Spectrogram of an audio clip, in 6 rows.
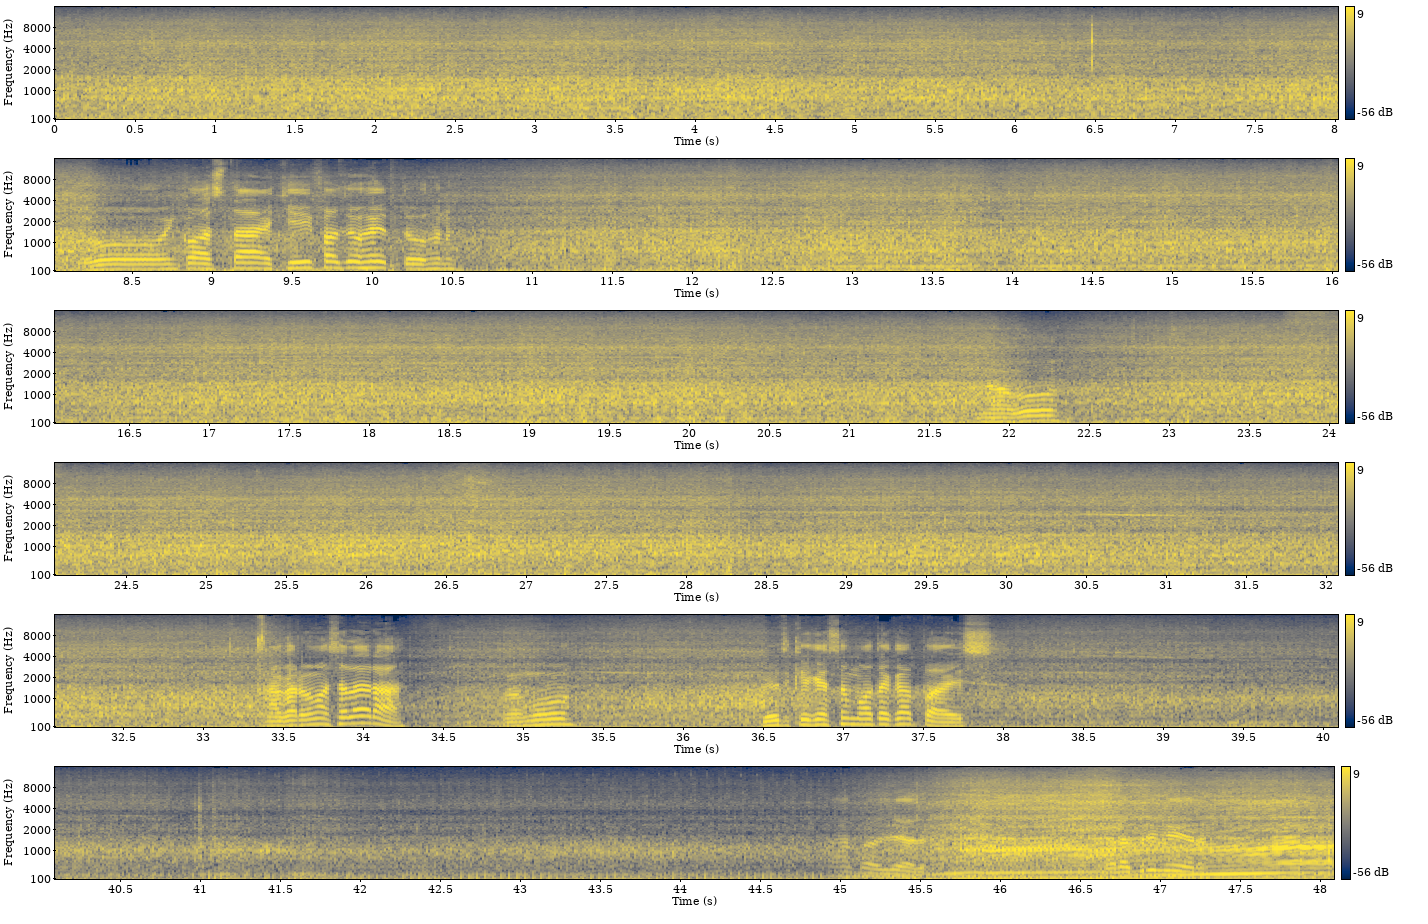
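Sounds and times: heavy wind rush: 0:00.0 - 0:42.1, 0:45.0 - 0:48.0
motorcycle engine cruising: 0:00.0 - 0:48.0.

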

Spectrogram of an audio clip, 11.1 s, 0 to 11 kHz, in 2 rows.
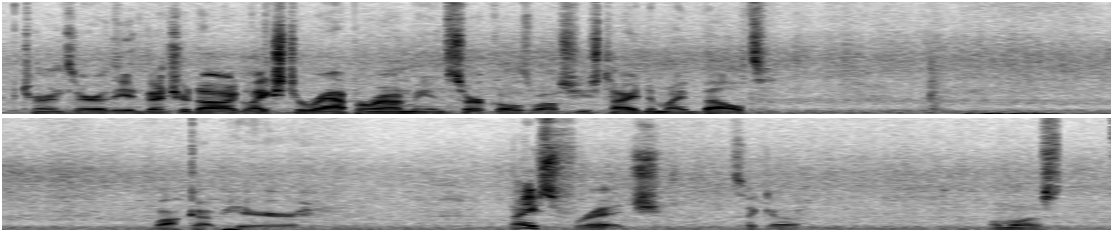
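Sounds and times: steady background hum: 0:00.0 - 0:11.0
microphone handling noise: 0:04.6 - 0:05.5.

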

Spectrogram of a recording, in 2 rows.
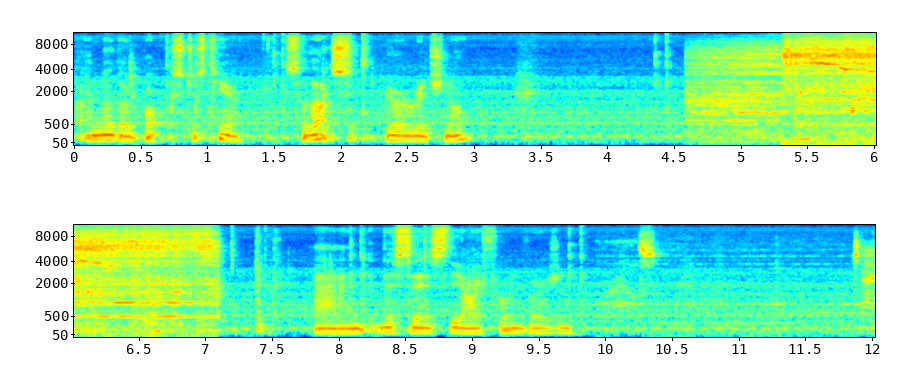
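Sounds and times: dense steady tones: 0:04.6 - 0:07.2.

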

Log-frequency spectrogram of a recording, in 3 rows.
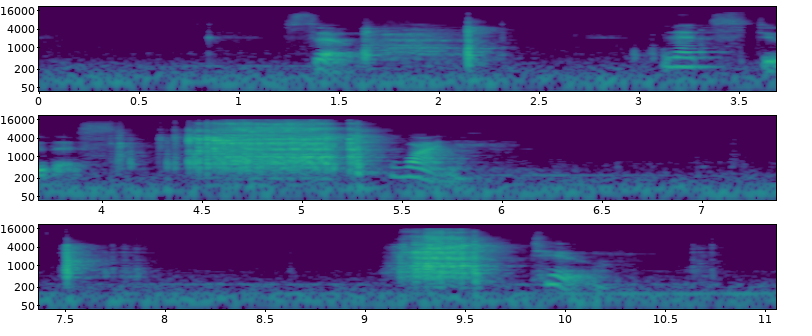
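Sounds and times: diamond scribe scratching glass: 0:04.3 - 0:05.4, 0:09.1 - 0:09.8.

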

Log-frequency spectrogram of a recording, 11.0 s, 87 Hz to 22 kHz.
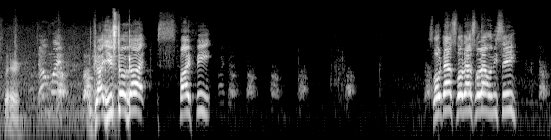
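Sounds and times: dog barking faintly: 0:01.1 - 0:02.0, 0:04.6 - 0:06.2, 0:08.5 - 0:08.8, 0:10.8 - 0:11.0.

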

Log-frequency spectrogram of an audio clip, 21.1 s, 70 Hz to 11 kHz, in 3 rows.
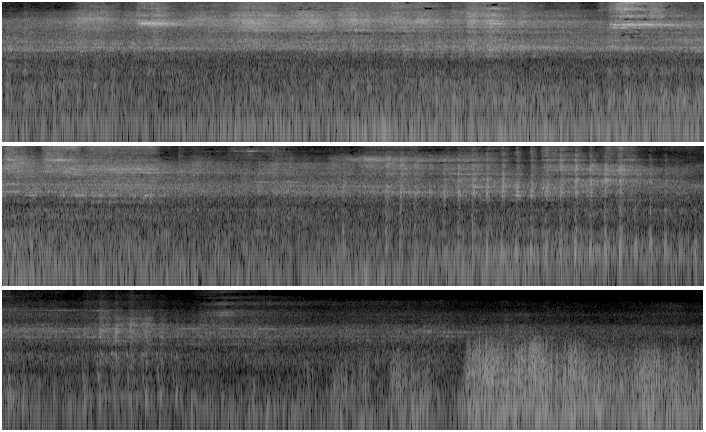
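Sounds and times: train rumbling on rails: 0:00.0 - 0:21.0.

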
